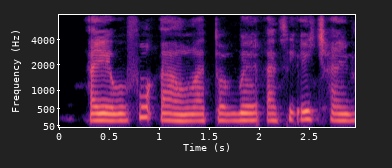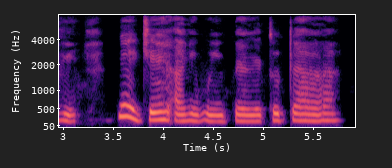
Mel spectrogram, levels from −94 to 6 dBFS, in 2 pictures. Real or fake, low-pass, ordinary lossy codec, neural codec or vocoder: fake; none; none; codec, 16 kHz, 2 kbps, FreqCodec, larger model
